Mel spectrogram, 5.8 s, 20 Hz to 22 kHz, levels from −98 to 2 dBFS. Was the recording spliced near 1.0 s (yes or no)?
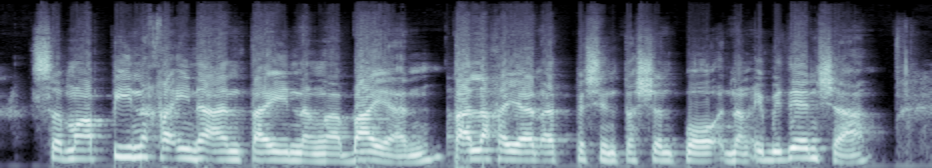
no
